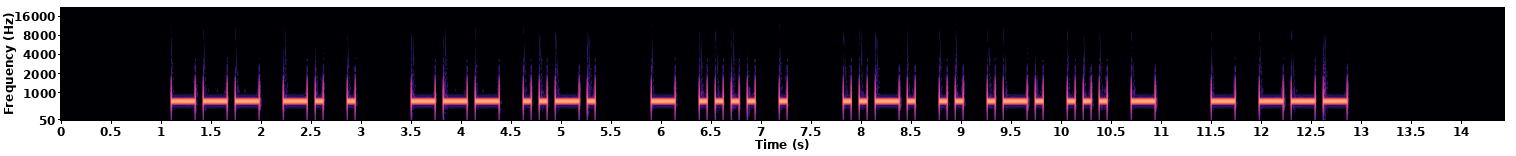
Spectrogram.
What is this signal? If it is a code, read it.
Morse code, heard as a keyed tone, about 15 wpm, 700 Hz. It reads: ONE OF THE FIRST TO
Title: Sets of 5 Words Encore 15wpm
